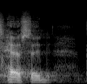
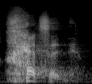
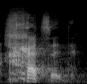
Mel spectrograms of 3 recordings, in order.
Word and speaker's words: hesed: Now, I'll say it as hesed, but it's not the correct pronunciation. It's hesed. You have to do that in the back of your throat, hesed.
